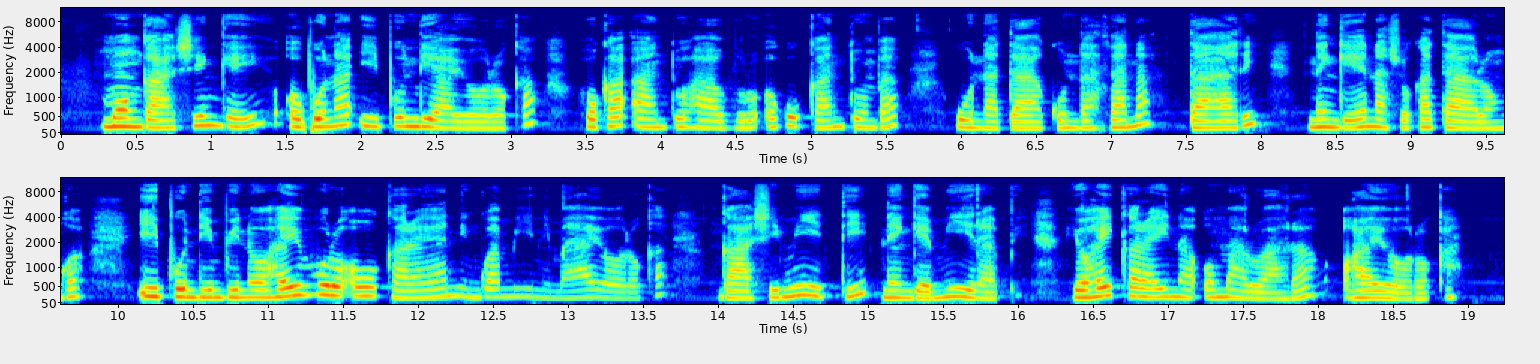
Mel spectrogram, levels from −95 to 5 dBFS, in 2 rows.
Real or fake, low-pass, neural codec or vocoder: real; 9.9 kHz; none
